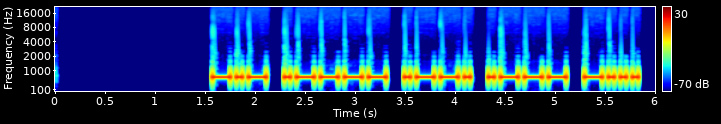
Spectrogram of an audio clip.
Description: Morse code, heard as a keyed tone, about 21 wpm, 700 Hz. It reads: K1PJB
